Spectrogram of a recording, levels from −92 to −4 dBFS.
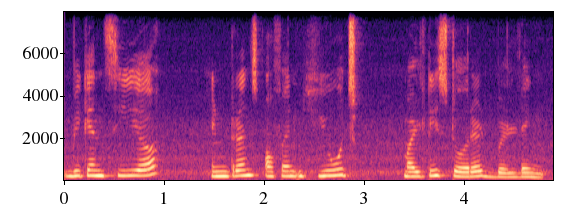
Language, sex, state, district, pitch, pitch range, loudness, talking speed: English, female, Karnataka, Bangalore, 235 Hz, 220-255 Hz, -12 LUFS, 135 wpm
